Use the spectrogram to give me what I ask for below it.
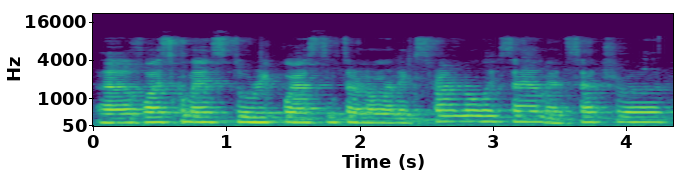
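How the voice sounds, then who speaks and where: In an indoor lecture room before an audience, a Portuguese-accented man, a native speaker of Portuguese, teaches informally and keeps checking in with short tag questions. His high-pitched voice is a little mellow, flat in delivery, and moderately paced, recorded from a distance in an echoey space.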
